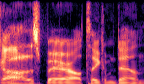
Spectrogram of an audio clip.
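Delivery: plain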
